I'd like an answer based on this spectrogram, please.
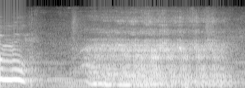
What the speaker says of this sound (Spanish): Mira, ese caballito enano.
